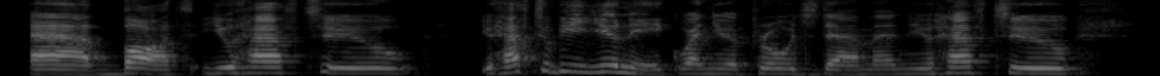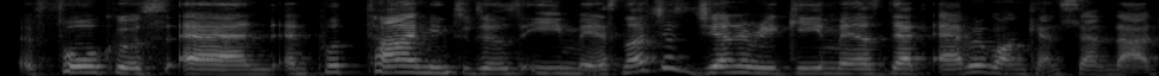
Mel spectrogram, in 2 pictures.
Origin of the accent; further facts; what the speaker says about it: Hungary; moved away as an adult; also born or lived in Ireland; now in Cyprus; I'm originally from Hungary, from Central Europe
